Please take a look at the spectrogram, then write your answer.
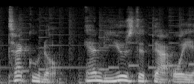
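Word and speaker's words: Tecno: So to counter that, they started removing the H, making it more obvious that it's pronounced Techuno and used it that way in most company ads, box art, and CDs.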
